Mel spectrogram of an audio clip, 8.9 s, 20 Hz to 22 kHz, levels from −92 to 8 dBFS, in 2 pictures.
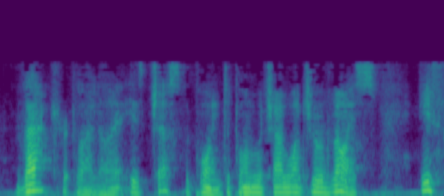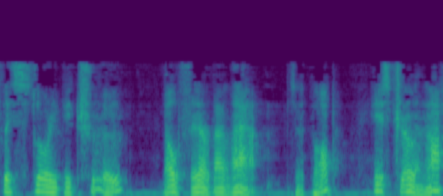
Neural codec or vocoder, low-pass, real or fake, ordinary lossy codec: codec, 16 kHz in and 24 kHz out, 0.6 kbps, FireRedTTS-2 codec; 7.2 kHz; fake; MP3, 24 kbps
